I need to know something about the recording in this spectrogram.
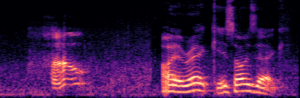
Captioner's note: on phone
